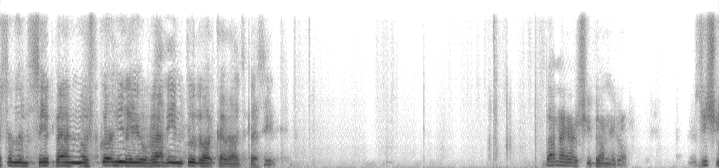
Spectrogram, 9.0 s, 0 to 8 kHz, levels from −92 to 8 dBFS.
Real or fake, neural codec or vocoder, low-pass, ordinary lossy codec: fake; codec, 16 kHz, 1 kbps, FreqCodec, smaller model; 7.2 kHz; none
